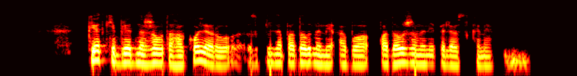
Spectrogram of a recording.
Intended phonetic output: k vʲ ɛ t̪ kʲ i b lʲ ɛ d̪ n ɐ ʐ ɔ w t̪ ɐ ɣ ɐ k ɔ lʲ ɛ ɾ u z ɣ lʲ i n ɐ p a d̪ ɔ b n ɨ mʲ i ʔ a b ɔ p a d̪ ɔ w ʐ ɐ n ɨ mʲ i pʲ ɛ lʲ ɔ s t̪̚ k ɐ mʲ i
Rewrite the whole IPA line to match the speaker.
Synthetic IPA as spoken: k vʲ ɛ t̪ kʲ i b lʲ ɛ d̪ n ɐ ʐ ɔ w t̪ ɐ ɣ ɐ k ɔ lʲ ɛ ɾ u z ɣ lʲ i n ɐ p a d̪ ɔ b n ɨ mʲ i ʔ a b ɔ p a d̪ ɔ w ʐ ɐ n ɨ mʲ i pʲ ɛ lʲ ɔ s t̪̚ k ɐ mʲ i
